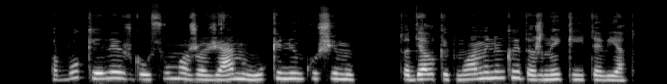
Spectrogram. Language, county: Lithuanian, Vilnius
